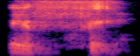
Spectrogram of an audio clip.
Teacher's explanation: Labiodentales, el labio inferior se toca con los dientes. El labio inferior se toca con los dientes superiores de la boca.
